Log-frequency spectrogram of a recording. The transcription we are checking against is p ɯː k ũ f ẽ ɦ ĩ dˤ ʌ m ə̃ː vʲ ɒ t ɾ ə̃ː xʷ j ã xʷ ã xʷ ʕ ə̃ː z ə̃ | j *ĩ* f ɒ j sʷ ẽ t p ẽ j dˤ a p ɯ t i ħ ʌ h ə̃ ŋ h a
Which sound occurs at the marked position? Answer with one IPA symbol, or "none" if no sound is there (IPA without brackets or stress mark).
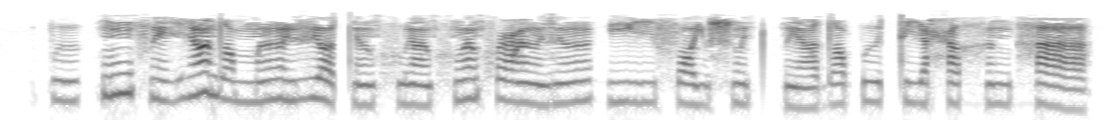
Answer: i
